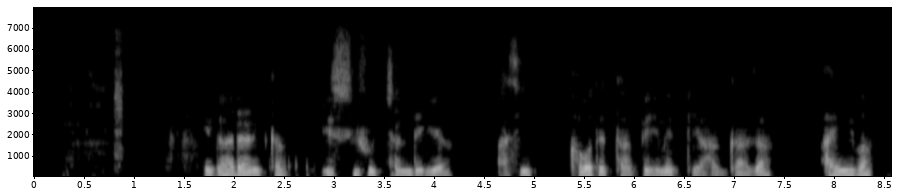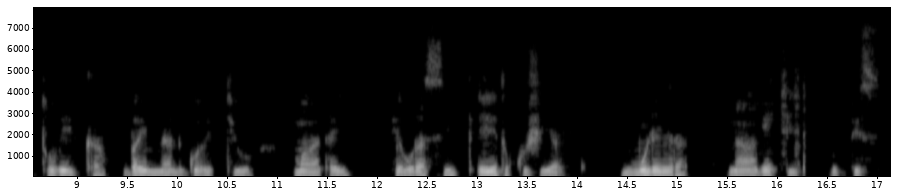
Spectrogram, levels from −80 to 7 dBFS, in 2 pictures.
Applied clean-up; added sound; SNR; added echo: neural mask model Resemble Enhance denoiser.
